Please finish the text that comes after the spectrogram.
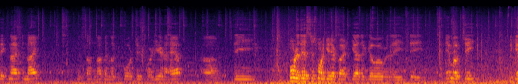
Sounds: music, speech

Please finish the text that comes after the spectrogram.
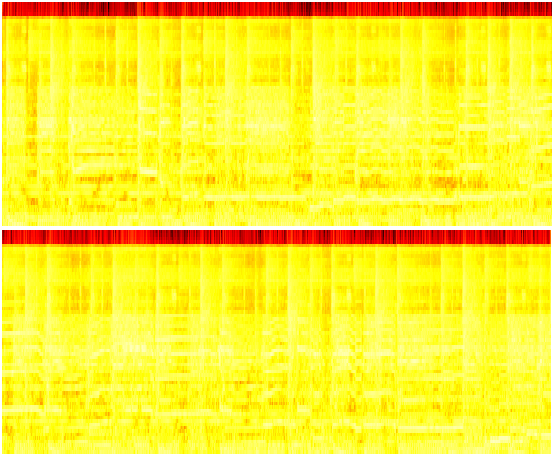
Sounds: sampler, music

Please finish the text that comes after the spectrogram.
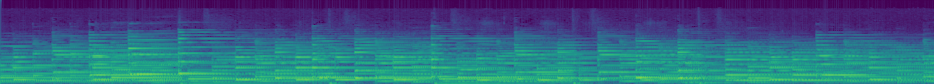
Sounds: music, classical music

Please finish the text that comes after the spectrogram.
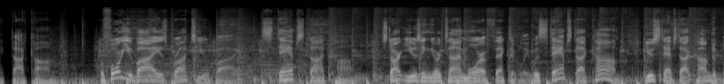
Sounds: music, speech

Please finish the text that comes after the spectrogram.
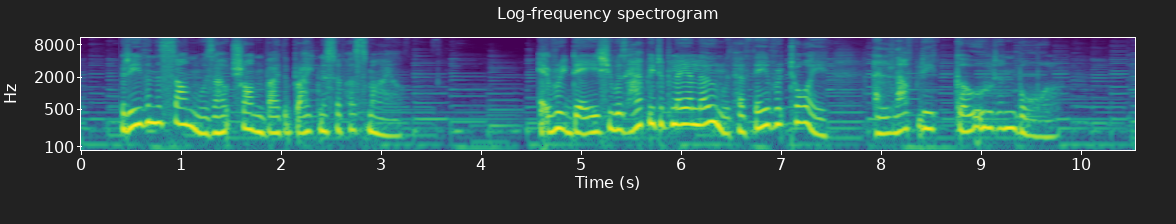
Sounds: music, speech

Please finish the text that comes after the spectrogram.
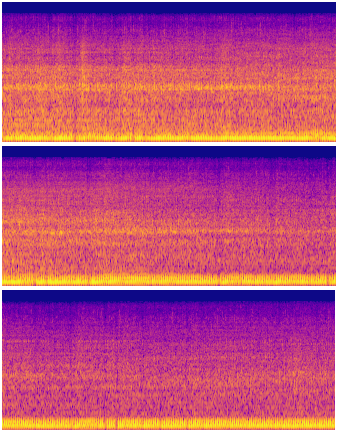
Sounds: medium engine (mid frequency), vroom, vehicle

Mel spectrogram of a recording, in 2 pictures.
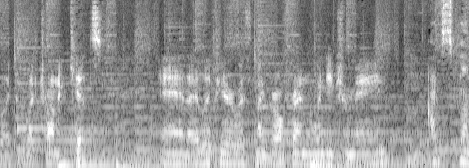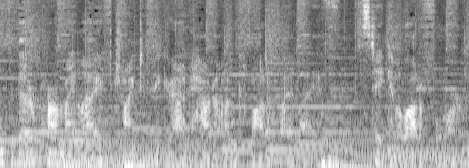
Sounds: music, speech

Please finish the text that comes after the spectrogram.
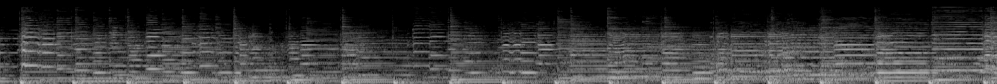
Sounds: musical instrument, music, violin

